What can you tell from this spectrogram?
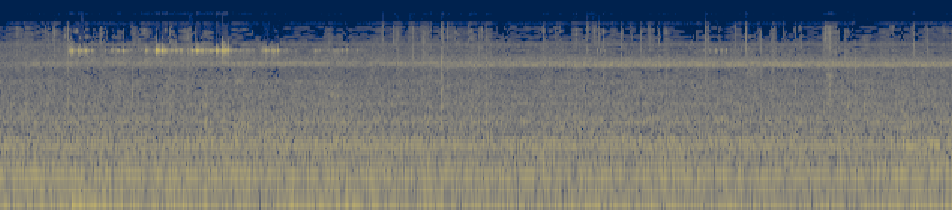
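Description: A small bell on a cat's collar jingling in quick clusters of shakes for a few seconds as the cat rolls and bats at a feather toy, then a few faint tinkles later. A steady hiss and a thin, high, steady whine run underneath.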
